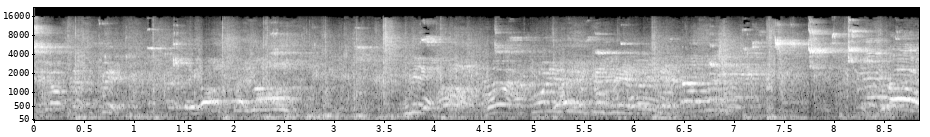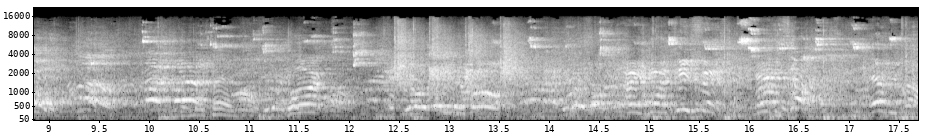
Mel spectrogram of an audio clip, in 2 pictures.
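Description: A basketball bounces on the wooden floor.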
